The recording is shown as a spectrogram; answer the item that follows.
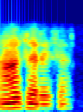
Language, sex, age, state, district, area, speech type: Telugu, male, 60+, Andhra Pradesh, West Godavari, rural, conversation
